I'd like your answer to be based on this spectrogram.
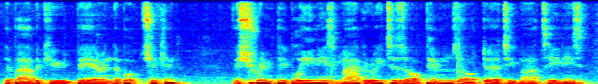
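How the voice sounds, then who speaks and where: The featured poet at a small indoor café event reads live in a dark, mellow, medium-pitched voice with little pitch movement, literary and measured, with brief casual asides. He's heard from across an echoey room in a roomy, distant, noisy live recording.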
